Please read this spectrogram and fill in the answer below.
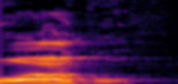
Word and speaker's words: hago: okay so I'll go remember the H is silent yo hago I do or I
